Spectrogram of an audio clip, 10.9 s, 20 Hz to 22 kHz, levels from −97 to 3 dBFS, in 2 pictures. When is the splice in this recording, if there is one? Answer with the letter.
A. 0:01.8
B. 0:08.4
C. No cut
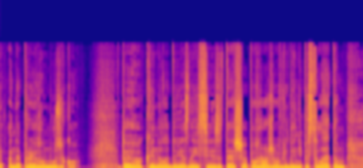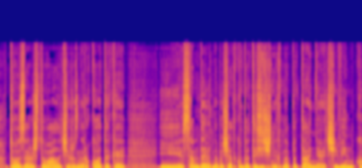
A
